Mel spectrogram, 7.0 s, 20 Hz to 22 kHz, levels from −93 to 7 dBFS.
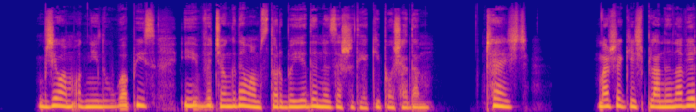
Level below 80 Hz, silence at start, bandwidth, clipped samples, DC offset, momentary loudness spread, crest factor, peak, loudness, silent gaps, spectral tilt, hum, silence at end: -60 dBFS; 0.4 s; 16.5 kHz; under 0.1%; under 0.1%; 8 LU; 16 dB; 0 dBFS; -16 LUFS; 4.61-4.70 s, 5.52-5.93 s; -5 dB/octave; none; 0 s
